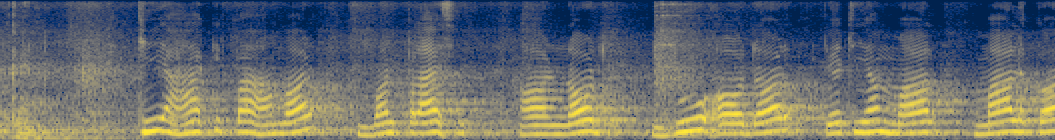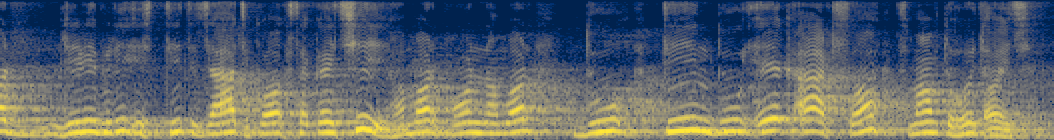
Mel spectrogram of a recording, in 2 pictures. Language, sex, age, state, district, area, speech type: Maithili, male, 60+, Bihar, Madhubani, rural, read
